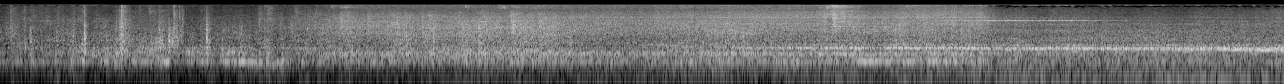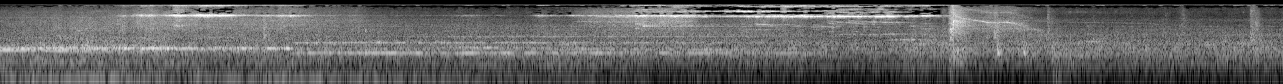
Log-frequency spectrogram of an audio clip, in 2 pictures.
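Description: Metre-gauge electric train running into a station over points, heard from on board: rumble and humming tones of the running gear, with a thin high wheel squeal on the curved track in the middle stretch. A single knock comes a few seconds before the end as the train comes to a stand.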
